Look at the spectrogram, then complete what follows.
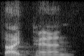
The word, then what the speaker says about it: Thigpen: you Mr chairman uh I interviewed Melvin he pronounces it th pen uh back in on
